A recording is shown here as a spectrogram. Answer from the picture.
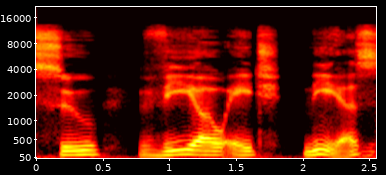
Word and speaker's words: Savonius: We will be looking at things like the Savonius, that is pronounced suh-VOH-nee-us, Mhm.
